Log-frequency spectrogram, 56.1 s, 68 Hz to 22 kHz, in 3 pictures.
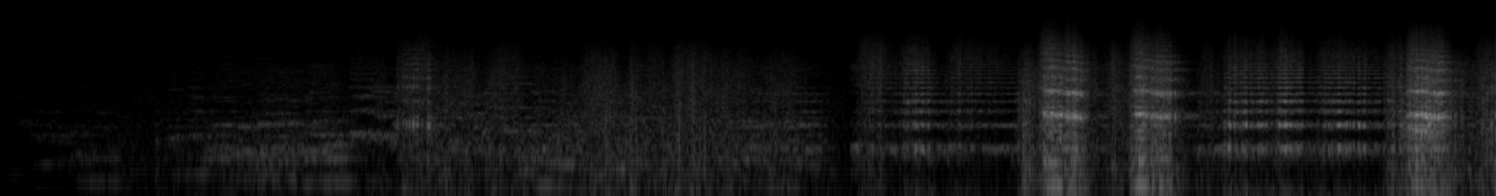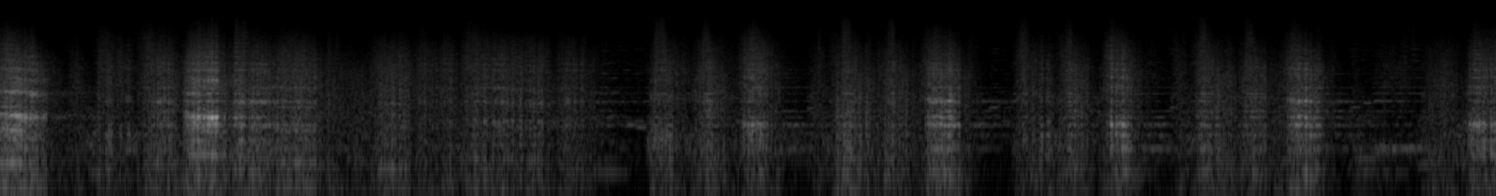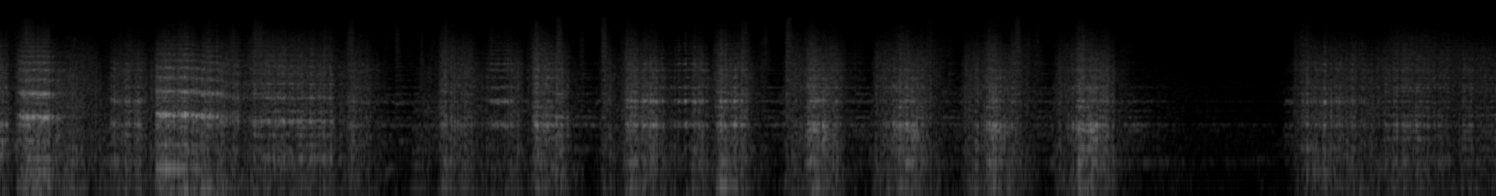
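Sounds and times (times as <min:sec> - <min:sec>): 
distortion isolated by difference technique: 0:01.2 - 0:56.0.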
